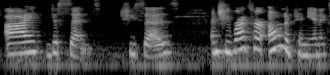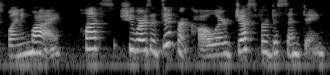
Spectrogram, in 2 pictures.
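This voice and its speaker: A woman reading a children's picture book aloud like a teacher, with deliberate emphasis on key words. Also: high voice, animated, creaky, sharp tone. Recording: noticeable background noise.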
